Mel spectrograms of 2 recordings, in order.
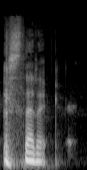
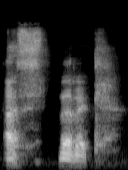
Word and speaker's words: aesthetic: Aesthetic. – Aesthetic. – There's a TH right in the middle of the word.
